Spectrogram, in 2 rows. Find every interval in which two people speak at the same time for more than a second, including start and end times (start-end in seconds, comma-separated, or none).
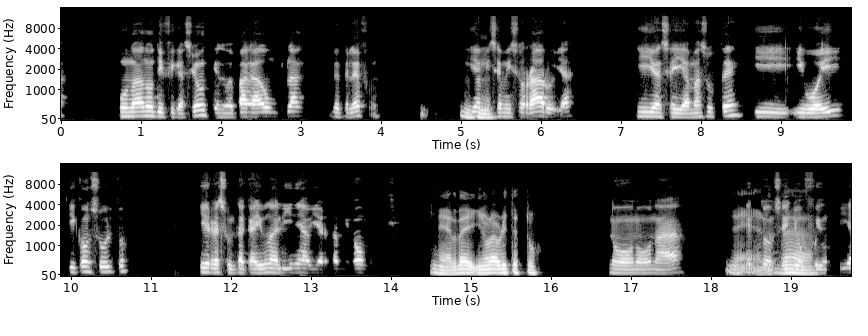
none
